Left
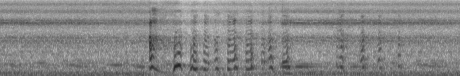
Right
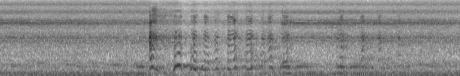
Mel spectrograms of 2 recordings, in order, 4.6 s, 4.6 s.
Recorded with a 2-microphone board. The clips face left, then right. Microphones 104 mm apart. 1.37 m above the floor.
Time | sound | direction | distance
1.5 | laughter | 35° left (ahead or behind) | 0.7 m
